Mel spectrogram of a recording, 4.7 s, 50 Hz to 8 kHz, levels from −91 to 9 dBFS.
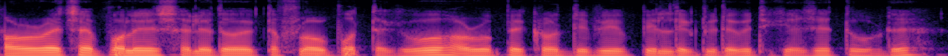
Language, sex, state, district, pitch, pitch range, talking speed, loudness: Nagamese, male, Nagaland, Kohima, 105 Hz, 100-115 Hz, 265 wpm, -18 LUFS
